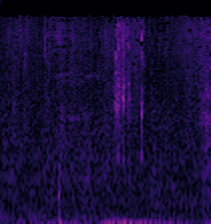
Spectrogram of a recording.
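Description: A close, crisp bite into a pear, a sharp crunch followed about half a second later by a few softer wet crunching chews, with no talking.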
